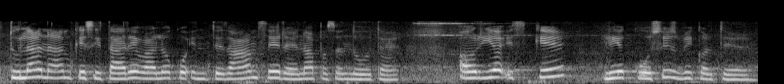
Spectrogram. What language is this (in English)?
Urdu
